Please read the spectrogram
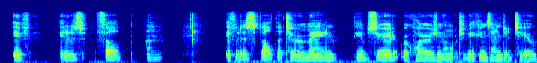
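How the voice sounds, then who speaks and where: Using a put-on character voice, a raspy woman speaks at a medium pitch with ordinary pitch variation, a moderate pace and long, frequent pauses. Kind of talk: weird, exaggerated.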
